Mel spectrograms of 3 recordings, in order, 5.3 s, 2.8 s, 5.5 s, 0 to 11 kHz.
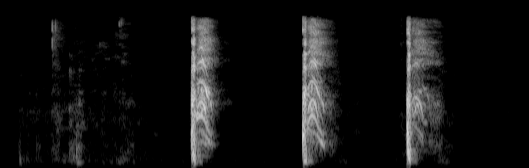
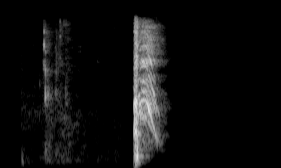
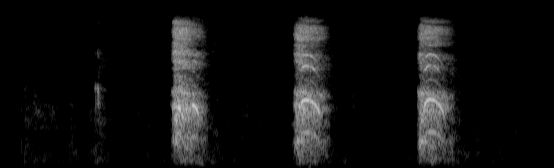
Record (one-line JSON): {"three_cough_length": "5.3 s", "three_cough_amplitude": 31778, "three_cough_signal_mean_std_ratio": 0.25, "cough_length": "2.8 s", "cough_amplitude": 30787, "cough_signal_mean_std_ratio": 0.23, "exhalation_length": "5.5 s", "exhalation_amplitude": 15973, "exhalation_signal_mean_std_ratio": 0.32, "survey_phase": "beta (2021-08-13 to 2022-03-07)", "age": "45-64", "gender": "Male", "wearing_mask": "Yes", "symptom_none": true, "smoker_status": "Ex-smoker", "respiratory_condition_asthma": false, "respiratory_condition_other": false, "recruitment_source": "REACT", "submission_delay": "7 days", "covid_test_result": "Negative", "covid_test_method": "RT-qPCR", "influenza_a_test_result": "Negative", "influenza_b_test_result": "Negative"}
